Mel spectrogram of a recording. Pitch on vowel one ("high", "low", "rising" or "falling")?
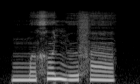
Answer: low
